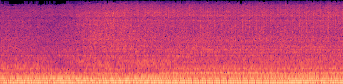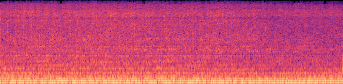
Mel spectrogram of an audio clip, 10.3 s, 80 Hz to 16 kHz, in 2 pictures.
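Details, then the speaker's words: 2018 GMC Sierra 6.2L V8 cold start after Kooks long-tube header and off-road Y-pipe install, exhaust cutout open (louder than through muffler), no air filter fitted: loud, deep, even burble at fast cold idle, no knocks or ticks; normal. "so i guess it's time for a cold start uh just keep in mind i did not put on my uh cut out as you can see it's it's open so this is gonna be louder than it would be with the club with the cutout closed which will go through the muffler"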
